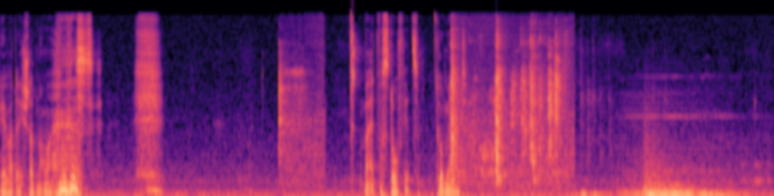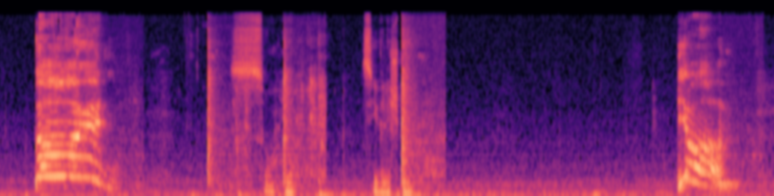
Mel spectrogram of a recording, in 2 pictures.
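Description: A man talks casually into a close microphone, in bursts with pauses.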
